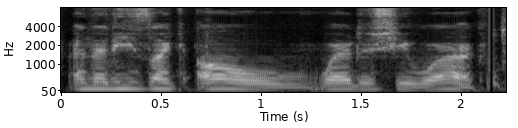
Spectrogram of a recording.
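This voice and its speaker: A man's voice: on the low side, fairly even intonation, normal speed, dark tone. Young man swapping work stories. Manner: laughs often, swears, mocks customers. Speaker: podcast co-host. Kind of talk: casual storytelling chat.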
